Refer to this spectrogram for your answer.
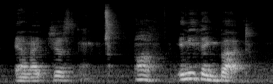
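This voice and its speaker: A woman talks at a medium pitch. Noticeable background noise and audible room echo fill the recording. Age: 70s. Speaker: patient. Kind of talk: testimony. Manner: hesitant, many fillers.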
